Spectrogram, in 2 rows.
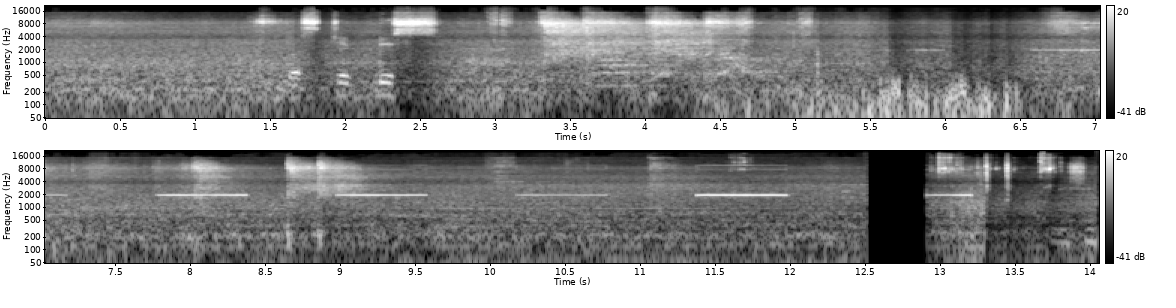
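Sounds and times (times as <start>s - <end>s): car engine cranking: 2.7s - 12.3s, 13.0s - 14.0s
high beep: 5.8s - 7.2s, 7.8s - 9.6s, 10.2s - 12.1s, 13.0s - 13.4s.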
